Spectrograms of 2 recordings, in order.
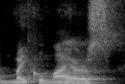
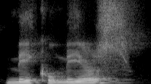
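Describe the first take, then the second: First: Said in the usual way. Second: "Michael Myers" turned into "Mako Mayers"; "Michael Myers" as a confused listener hears it, "MAY-ko MAY-ers"; misheard pronunciation. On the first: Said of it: "So with me saying". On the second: Shown as a demonstration. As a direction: say "Michael Myers" with "ay" vowels in place of "eye". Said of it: "all they can hear is".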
